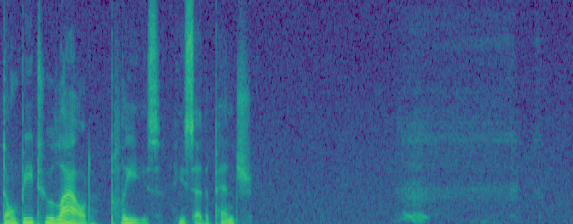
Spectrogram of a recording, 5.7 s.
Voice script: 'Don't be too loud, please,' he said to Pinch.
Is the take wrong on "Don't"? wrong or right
right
